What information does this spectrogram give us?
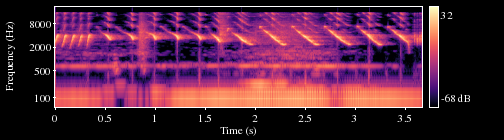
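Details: Male canary in breeding condition, singing to get rival canaries singing: a quick trill, then a long run of repeated falling whistled sweeps, over a steady low hum.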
